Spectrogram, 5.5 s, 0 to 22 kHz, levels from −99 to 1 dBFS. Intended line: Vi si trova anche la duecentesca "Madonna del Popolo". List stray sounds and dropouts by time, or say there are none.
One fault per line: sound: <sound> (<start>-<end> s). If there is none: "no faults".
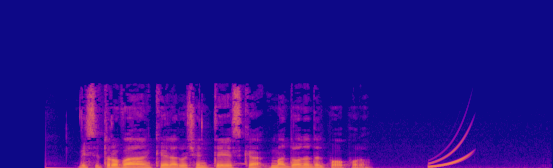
sound: chirp (4.3-4.8 s)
